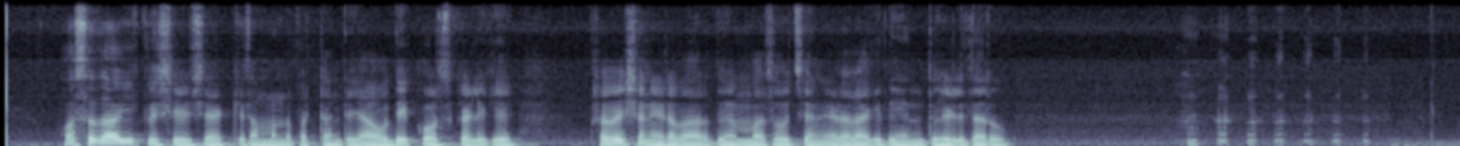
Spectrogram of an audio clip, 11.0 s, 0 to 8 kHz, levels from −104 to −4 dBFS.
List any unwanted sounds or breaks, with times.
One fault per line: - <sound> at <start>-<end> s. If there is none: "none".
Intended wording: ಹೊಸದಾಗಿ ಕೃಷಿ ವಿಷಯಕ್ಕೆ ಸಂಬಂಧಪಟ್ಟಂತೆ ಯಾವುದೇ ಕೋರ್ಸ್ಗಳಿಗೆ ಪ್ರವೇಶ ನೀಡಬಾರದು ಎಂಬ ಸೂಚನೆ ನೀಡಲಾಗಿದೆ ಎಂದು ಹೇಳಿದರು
- laugh at 8.8-10.4 s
